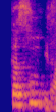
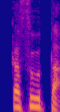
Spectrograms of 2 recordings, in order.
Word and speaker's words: कसूटा: कसूटा. हाँ तो Like भाई जैसे जूता होता है ना, जूता.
